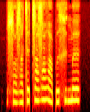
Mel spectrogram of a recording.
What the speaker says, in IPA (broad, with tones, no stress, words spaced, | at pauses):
sˤø˩zˤi˩tə˧t͡sa˧ zˤɜ˥ðˤa˩pə˧ xɨ˧ŋ͡mɜ˥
